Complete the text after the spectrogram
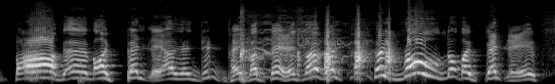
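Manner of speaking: very high, loud, drawn-out posh shout. Comparing shouting in Hackney and Mayfair, the speaker imitates Mayfair-style shouting. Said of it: "That different sort of shouting".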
